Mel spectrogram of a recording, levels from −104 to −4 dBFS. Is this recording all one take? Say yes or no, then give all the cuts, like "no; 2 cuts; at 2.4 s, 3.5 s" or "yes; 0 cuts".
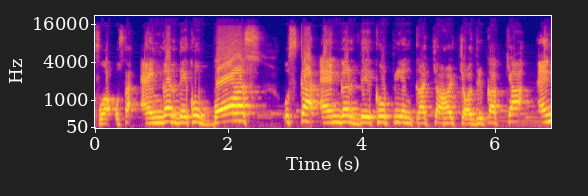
yes; 0 cuts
